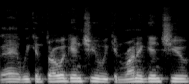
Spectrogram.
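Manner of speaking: ordinary talk, nothing marked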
